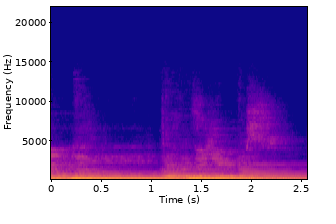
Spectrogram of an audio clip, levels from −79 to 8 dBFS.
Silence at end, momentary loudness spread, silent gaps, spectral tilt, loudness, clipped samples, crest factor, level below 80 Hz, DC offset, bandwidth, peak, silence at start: 0 s; 6 LU; none; -8.5 dB/octave; -21 LUFS; under 0.1%; 12 dB; -22 dBFS; under 0.1%; 9 kHz; -8 dBFS; 0 s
